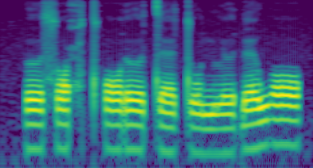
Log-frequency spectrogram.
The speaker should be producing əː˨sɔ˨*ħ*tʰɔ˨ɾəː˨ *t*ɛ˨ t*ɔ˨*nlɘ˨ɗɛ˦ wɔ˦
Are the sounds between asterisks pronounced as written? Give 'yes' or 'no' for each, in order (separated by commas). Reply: yes, yes, no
